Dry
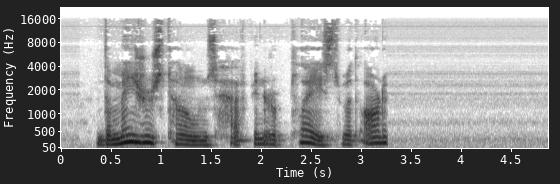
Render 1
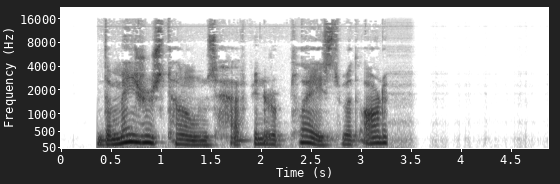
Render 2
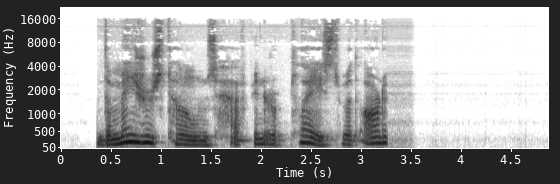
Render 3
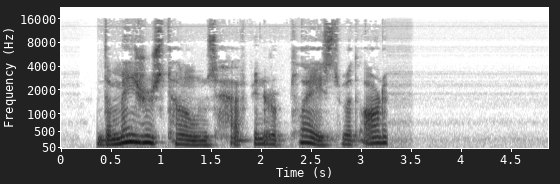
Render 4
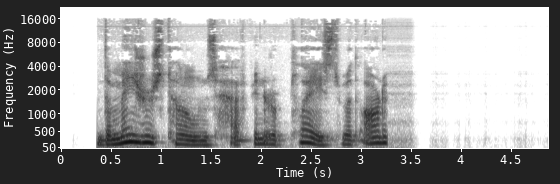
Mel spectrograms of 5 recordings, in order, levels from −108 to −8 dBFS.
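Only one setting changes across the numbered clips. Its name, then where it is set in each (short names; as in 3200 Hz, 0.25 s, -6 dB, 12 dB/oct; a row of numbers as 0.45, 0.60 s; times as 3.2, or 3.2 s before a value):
gate, range: -39, -27, -14, -52 dB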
